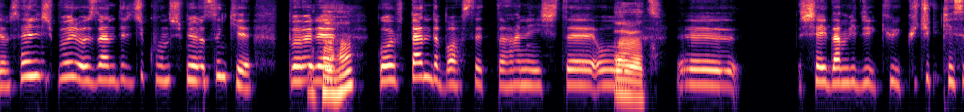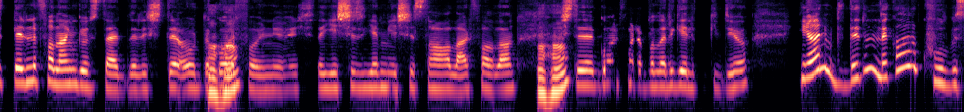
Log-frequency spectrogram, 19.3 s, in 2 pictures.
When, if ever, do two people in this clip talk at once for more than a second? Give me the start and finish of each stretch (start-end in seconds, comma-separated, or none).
none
